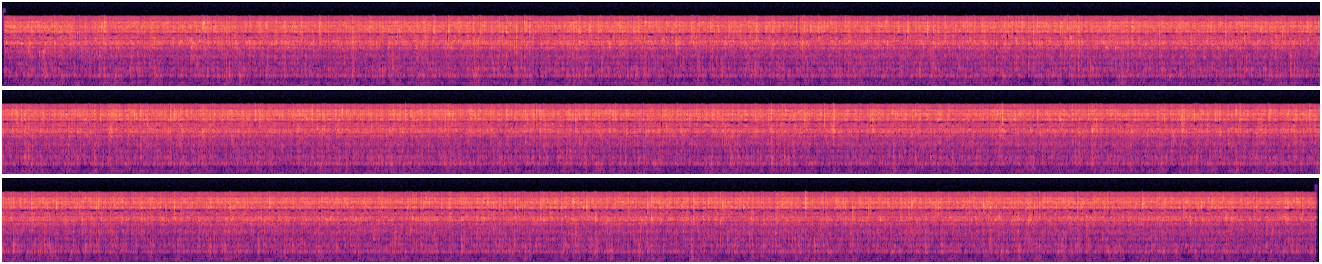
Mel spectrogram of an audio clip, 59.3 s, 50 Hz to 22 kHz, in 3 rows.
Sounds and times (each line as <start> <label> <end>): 0.0 water spring 17.2
0.0 water tank 59.3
